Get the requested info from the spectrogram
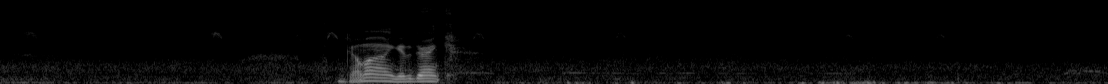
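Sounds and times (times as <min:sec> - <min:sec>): faint bird chirps: 0:04.5 - 0:11.0.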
